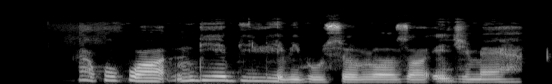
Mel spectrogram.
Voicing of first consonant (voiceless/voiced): voiceless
